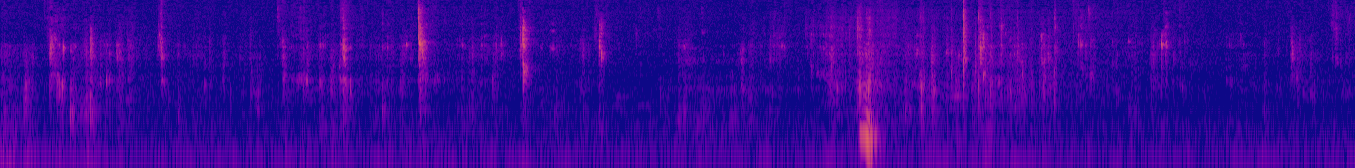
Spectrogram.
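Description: Quiet chewing and biting of grapes, with scattered small crunches and mouth clicks. A little past halfway there is one short vocal hum that falls in pitch.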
